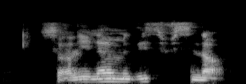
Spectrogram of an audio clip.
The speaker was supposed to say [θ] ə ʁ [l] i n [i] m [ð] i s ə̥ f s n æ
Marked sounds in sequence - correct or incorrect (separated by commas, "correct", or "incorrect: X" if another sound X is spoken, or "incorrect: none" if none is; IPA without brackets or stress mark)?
incorrect: s, correct, incorrect: æ, correct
